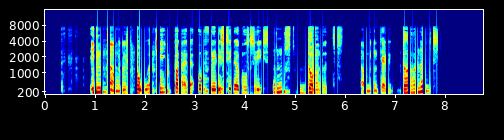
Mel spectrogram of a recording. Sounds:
Sniff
